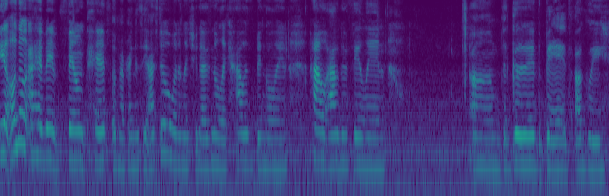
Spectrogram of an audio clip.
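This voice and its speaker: A woman speaks fairly slowly, her voice echoing audibly in the room over noticeable background noise. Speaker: lifestyle vlogger. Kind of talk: get-ready-with-me vlog. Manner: casual, chatty; soft, near whisper.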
